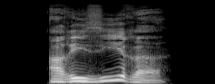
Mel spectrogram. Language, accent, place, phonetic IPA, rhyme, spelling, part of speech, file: German, Germany, Berlin, [aʁiˈziːʁə], -iːʁə, arisiere, verb, De-arisiere.ogg
- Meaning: inflection of arisieren: 1. first-person singular present 2. first/third-person singular subjunctive I 3. singular imperative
